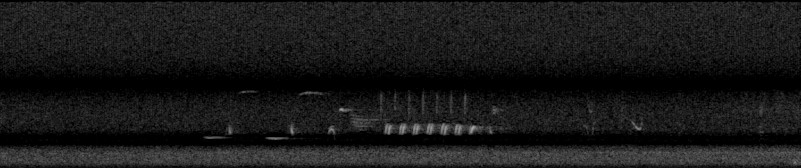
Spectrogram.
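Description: Near silence with faint outdoor hiss; a small bird chirps a few times, then gives a quick trill of about eight high notes about three seconds in.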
